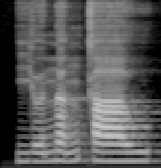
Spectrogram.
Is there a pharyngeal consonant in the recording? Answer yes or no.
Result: no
